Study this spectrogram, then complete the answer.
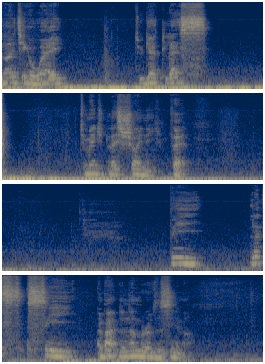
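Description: An older man speaks calmly and clearly, close by, in short phrases with pauses.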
